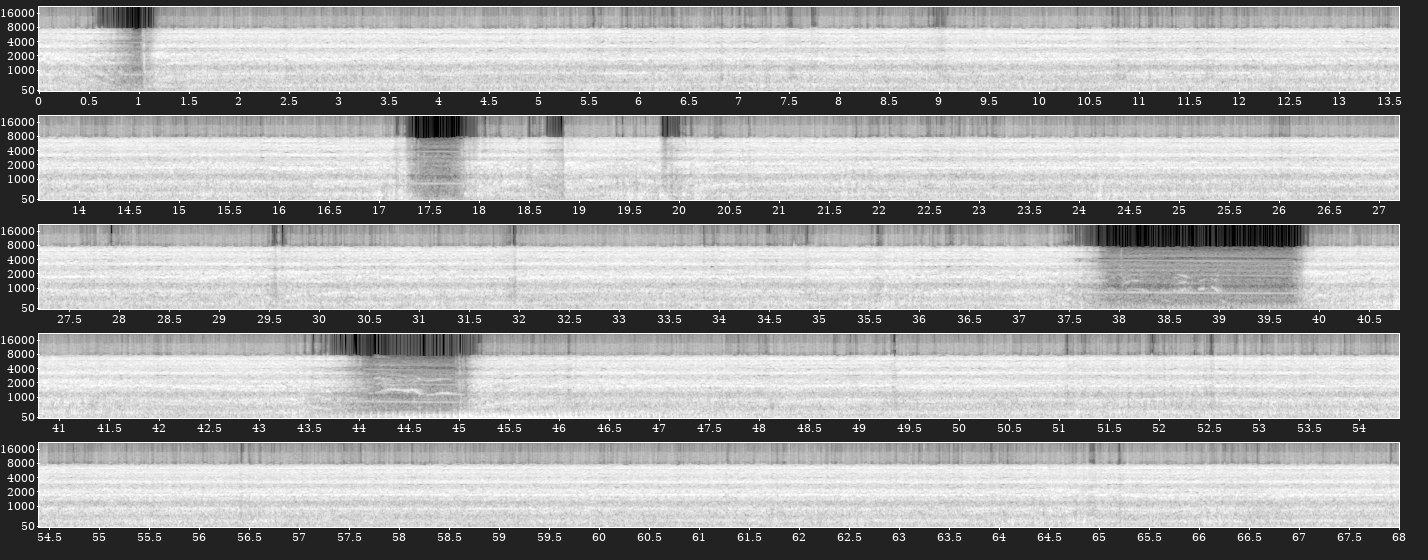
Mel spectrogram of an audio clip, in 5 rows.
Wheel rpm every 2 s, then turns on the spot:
140, 220, 230, 230, 220, 230, 220, 230, 140, 160, 190, 230, 230, 220, 210, 220, 230, 230, 160, 10, 200, 150, 70, 220, 220, 230, 230, 230, 230, 230, 230, 230, 230, 230.
none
